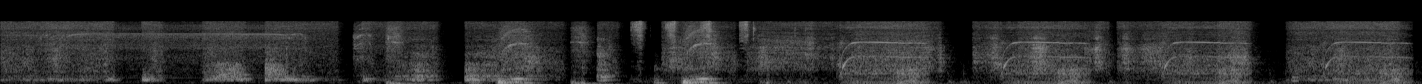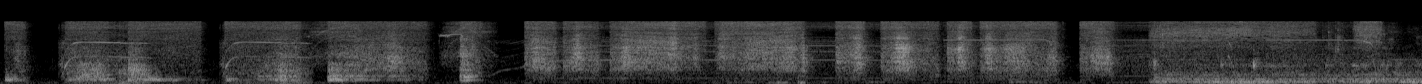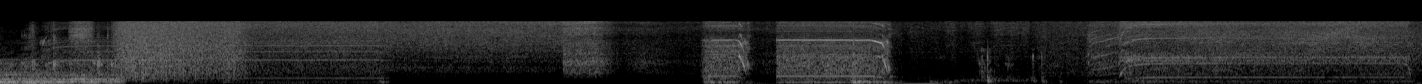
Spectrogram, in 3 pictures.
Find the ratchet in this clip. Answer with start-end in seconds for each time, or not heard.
6.3-8.1.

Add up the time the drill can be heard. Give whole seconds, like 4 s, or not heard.
39 s.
